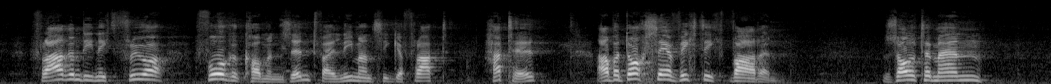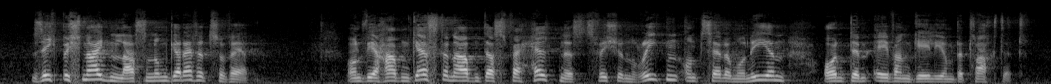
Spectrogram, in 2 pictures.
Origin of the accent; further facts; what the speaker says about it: Freiburg, Baden-Württemberg, Germany; während dieser Woche in Freiburg, meine alte Heimatstadt, noch einmal etwas Zeit zu verbringen.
